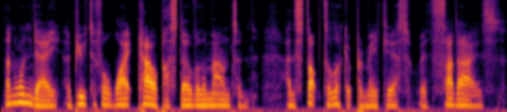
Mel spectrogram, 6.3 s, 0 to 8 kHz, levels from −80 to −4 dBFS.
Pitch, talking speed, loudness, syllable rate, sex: 120 Hz, 190 wpm, -22 LUFS, 5.3 syllables/s, male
